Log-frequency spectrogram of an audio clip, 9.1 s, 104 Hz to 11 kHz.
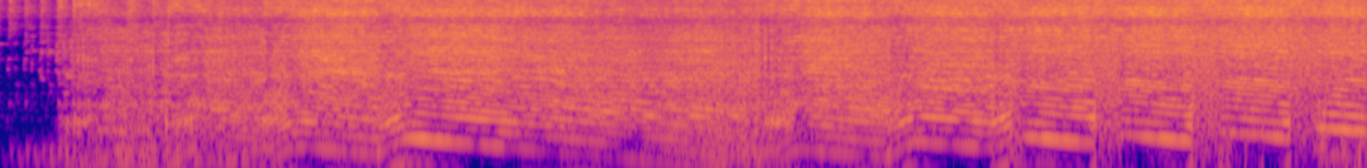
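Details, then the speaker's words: Kawasaki Ninja RR two-stroke, Mikuni 28 carburettor with the air screw set at two and a half turns: a crisp buzz that climbs and falls cleanly through blips without bogging. Mixture set right; normal, responsive revving. "Nah ini ada normal nih Nah itu udah normal ya dua setengah putaran sudah paling enak dan responsif"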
